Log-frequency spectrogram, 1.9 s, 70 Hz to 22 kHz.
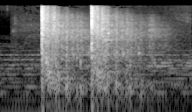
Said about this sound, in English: Clay discs are fired into the air at a speed of 140 kilometers per hour, and it's down to the athlete to shoot these discs out of the air with a rifle. There are 2 Olympic events, the single trap and the double trap shooting.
